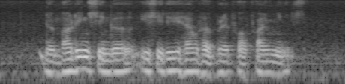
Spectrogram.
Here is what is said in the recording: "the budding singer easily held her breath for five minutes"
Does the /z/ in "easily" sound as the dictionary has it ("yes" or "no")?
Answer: no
